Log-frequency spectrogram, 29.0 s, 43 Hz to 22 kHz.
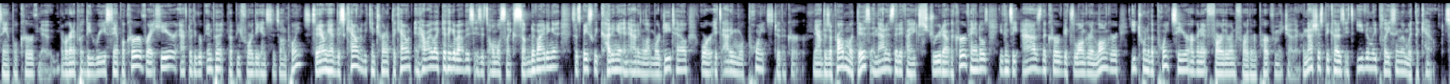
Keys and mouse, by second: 3.9 click, 4.7 middle click, 5.1 click, 5.6 click, 6.4-8.2 drag, 10.8 shift+middle click, 12.4 drag, 14.3 click, 14.5 middle click, 14.7 g, 15.7 click, 16.3 ctrl+z, 16.4 g, 20.0 g, 21.6 shift+middle click, 24.9 g, 27.6 shift+click, 28.5 middle click, 28.9-29.0 drag.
